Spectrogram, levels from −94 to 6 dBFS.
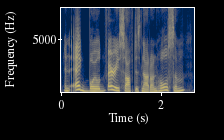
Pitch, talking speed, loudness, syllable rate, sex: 235 Hz, 180 wpm, -17 LUFS, 6.1 syllables/s, female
